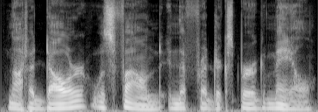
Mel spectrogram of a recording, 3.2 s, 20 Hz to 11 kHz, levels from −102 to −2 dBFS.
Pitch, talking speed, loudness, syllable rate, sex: 95 Hz, 170 wpm, -18 LUFS, 4.4 syllables/s, male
